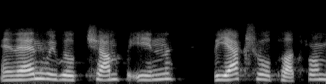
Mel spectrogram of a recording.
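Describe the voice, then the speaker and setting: A woman speaks with an Austrian accent. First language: German. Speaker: platform consultant. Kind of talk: webinar presentation. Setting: video call.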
